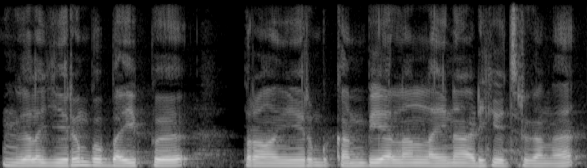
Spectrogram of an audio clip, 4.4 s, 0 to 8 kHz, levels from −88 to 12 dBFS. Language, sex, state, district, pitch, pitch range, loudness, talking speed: Tamil, male, Tamil Nadu, Namakkal, 140 Hz, 135-145 Hz, -15 LUFS, 120 wpm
